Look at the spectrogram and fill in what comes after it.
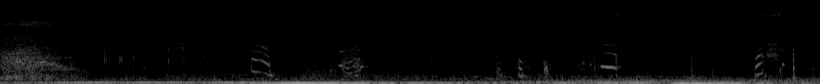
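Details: Golden Retriever puppies one day old, from Quinn's litter, indoors; several short high squeaks and whines with bending, hooked pitch come in scattered bursts over a loud low rumble of background noise.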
